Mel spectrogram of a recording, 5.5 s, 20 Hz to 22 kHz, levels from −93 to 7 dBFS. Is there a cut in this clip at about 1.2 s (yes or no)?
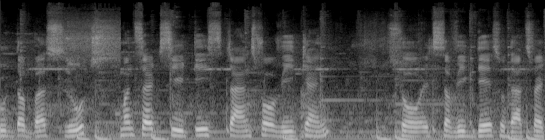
yes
